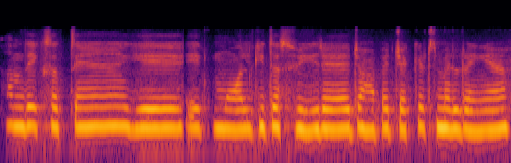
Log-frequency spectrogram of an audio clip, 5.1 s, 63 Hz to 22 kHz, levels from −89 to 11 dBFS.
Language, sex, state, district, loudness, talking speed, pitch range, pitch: Chhattisgarhi, female, Chhattisgarh, Rajnandgaon, -13 LUFS, 185 wpm, 220-235 Hz, 225 Hz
